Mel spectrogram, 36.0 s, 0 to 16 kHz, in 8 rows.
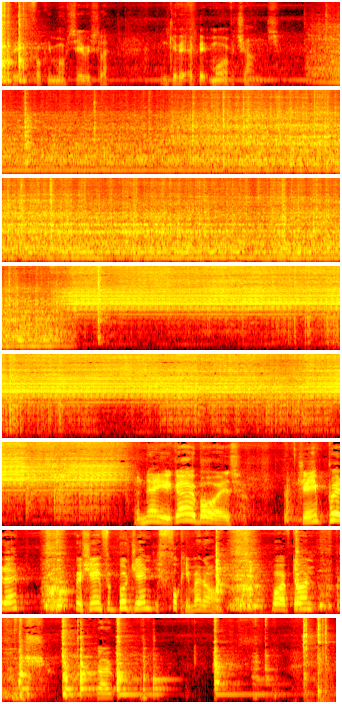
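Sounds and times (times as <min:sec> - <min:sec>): bandsaw cutting metal: 0:04.0 - 0:24.3
welding buzz: 0:04.0 - 0:24.4.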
